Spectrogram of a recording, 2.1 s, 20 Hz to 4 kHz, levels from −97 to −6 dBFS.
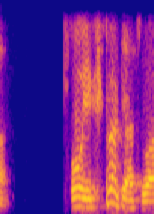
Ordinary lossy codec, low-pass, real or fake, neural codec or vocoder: none; 3.6 kHz; real; none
